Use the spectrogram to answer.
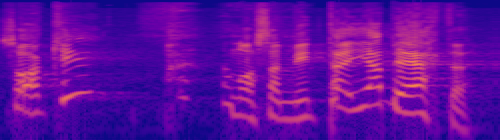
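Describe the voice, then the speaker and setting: Lively high-voiced pastor with a mineiro accent. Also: male voice, moderate pace. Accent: Minas Gerais Brazilian Portuguese. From Brazil, Minas Gerais. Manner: animated, joking, calls out for responses. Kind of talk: sermon.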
